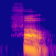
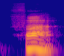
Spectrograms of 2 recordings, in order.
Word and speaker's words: pho: My lovely friend Sa told me that it's not pronounced pho, it's pho, but it's like said like a question.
